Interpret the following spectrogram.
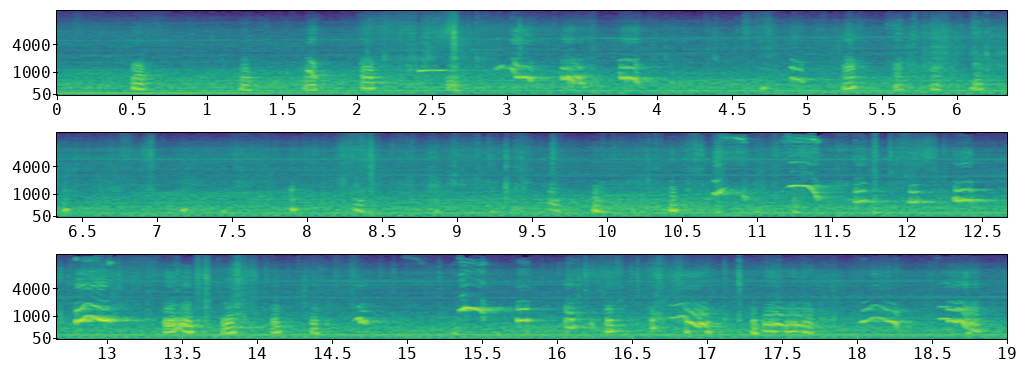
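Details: Saluki puppies of the 'M' litter, twenty days old, squeak and whimper in short scattered bursts, several small voices overlapping with quiet gaps and a low steady hum underneath.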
